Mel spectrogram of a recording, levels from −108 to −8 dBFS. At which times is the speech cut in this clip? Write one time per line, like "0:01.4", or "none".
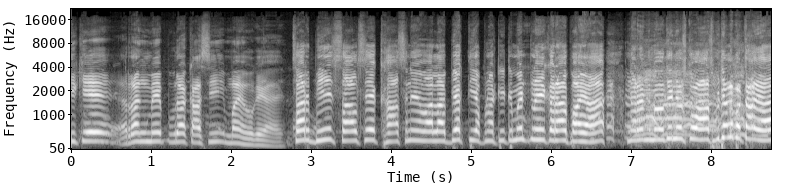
0:02.8

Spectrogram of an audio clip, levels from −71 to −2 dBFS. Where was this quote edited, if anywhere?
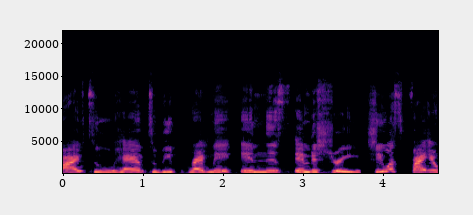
0:03.8

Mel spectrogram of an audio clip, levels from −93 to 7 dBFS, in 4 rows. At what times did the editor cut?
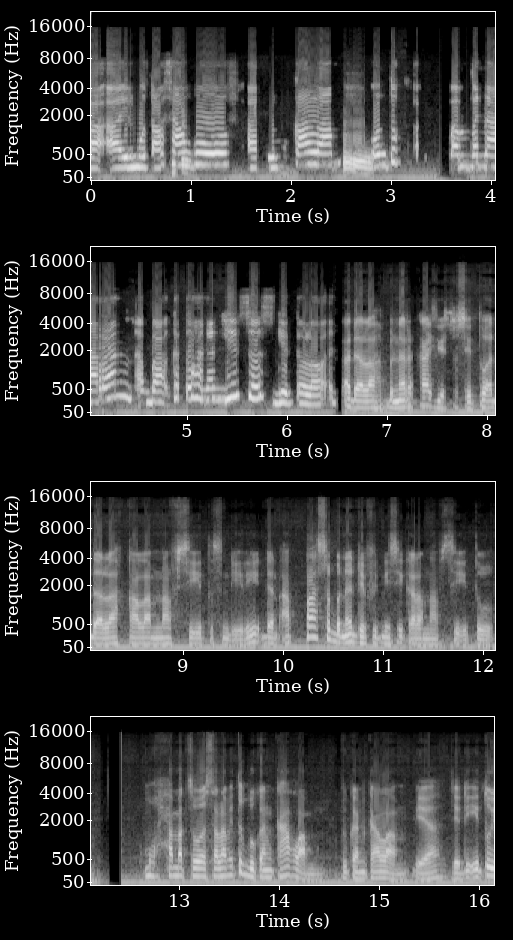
0:06.5
0:12.5

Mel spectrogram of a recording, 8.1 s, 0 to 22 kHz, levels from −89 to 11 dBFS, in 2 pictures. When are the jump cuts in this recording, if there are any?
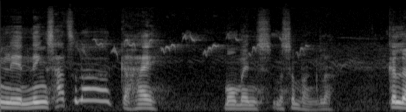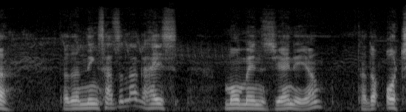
none

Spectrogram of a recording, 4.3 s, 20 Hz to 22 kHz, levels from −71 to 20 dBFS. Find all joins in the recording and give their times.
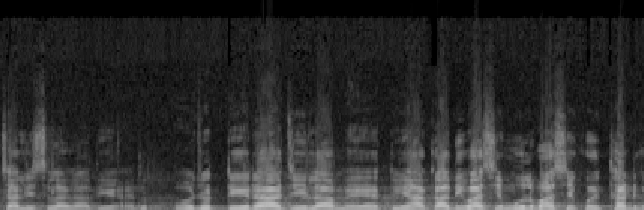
0:01.0

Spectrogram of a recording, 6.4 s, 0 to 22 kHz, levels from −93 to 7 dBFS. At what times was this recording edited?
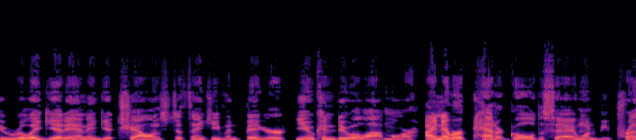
0:02.9
0:04.1
0:04.7

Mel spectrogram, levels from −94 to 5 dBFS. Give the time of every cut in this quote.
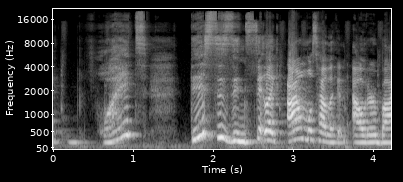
none

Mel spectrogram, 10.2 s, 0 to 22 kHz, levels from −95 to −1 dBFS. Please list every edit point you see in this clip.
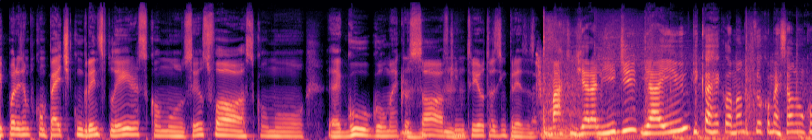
0:06.6
0:08.0
0:08.6

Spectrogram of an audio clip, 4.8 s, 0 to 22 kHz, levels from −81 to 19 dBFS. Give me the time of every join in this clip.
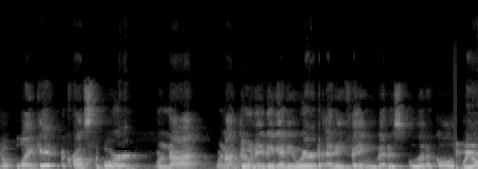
none

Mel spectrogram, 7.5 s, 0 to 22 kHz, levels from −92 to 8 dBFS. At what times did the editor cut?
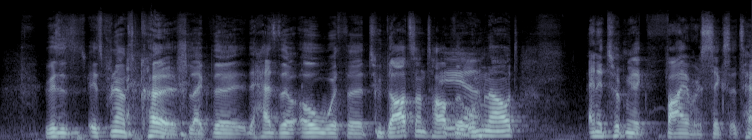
none

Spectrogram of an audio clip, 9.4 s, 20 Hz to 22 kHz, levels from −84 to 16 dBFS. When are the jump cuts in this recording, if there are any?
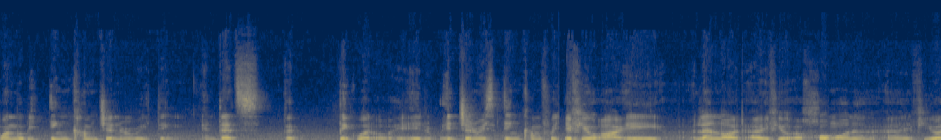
0:05.5

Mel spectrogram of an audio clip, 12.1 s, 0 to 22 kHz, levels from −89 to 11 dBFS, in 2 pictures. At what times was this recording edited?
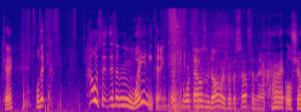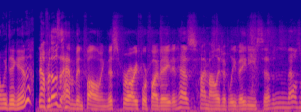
none

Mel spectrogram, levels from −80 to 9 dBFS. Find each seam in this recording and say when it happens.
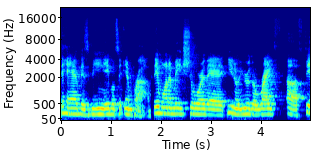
0:01.7

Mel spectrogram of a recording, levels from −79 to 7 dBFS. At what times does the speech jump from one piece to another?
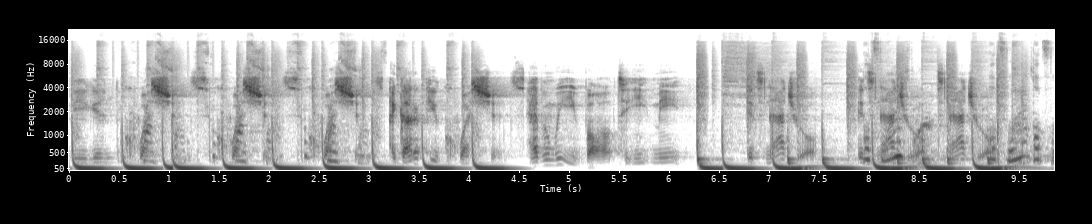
none

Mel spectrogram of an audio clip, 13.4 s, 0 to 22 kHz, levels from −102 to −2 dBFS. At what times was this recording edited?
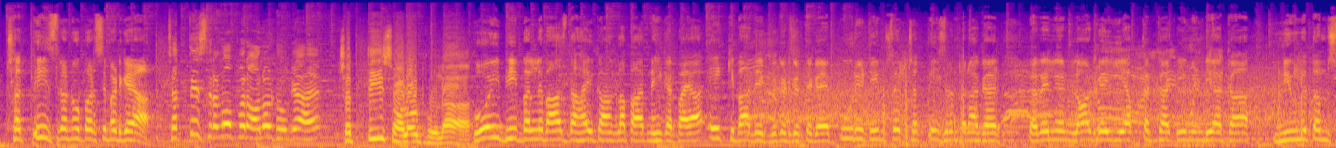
none

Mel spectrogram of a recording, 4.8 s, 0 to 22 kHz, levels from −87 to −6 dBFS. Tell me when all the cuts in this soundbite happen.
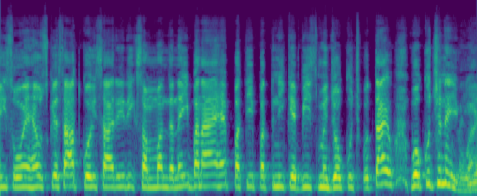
none

